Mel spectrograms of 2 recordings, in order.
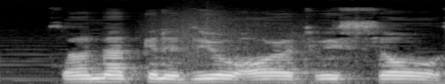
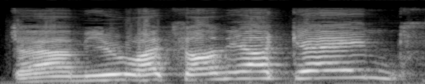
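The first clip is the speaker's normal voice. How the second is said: mock dramatic curse; 9 semitones higher, 3 dB louder, slower than usual.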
